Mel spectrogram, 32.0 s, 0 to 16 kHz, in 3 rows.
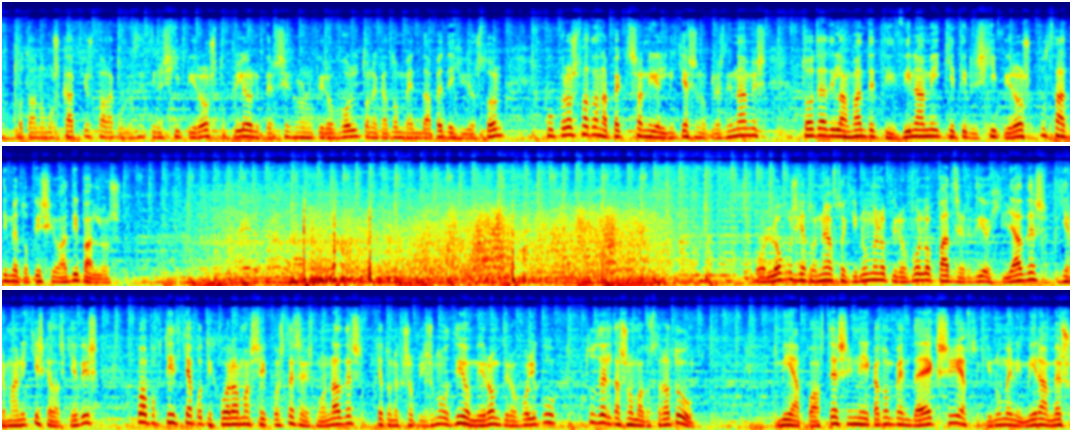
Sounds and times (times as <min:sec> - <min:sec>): Speech: 0:00.0 - 0:11.9, 0:13.0 - 0:13.8, 0:18.1 - 0:28.3, 0:29.1 - 0:32.0
Music: 0:00.0 - 0:32.0.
